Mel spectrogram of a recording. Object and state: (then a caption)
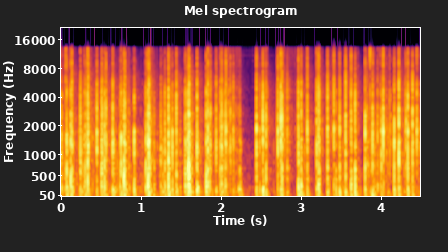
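Cardboard box tapped with nails. Long nails tap and scratch the surface of a small, hollow, closed white printed paperboard box labeled "HONGQIXIANG Highlighter Pen," held in the hand. Rapid, sharp, dry clicks and crackles run almost continuously, broken by a brief pause just before the 2.5-second mark.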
